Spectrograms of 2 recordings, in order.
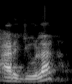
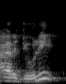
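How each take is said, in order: First: The word ends with an 'a' vowel. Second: The word ends with an 'i' vowel. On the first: The feet must be washed. "Dibaca arjula, kaki kena dibasuh" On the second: The feet only need to be wiped. "Kalau baca arjuli, kaki hanya perlu disapu"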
